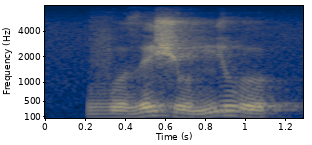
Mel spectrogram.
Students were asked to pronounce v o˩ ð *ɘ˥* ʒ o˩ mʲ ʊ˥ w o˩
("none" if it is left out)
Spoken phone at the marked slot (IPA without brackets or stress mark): ɘ˥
